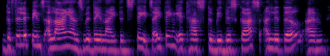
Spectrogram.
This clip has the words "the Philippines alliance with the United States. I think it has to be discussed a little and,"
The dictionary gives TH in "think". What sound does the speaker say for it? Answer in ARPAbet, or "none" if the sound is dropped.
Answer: T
